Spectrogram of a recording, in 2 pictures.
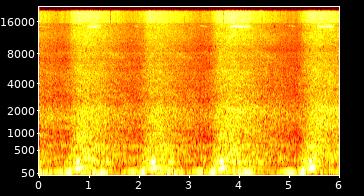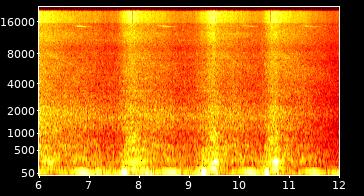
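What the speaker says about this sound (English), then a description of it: "Here's the exhaust sound." A 2017 Porsche Macan S engine revs repeatedly in short bursts, roughly every second or so, with a deep throaty exhaust rumble between pulses, loud and close.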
